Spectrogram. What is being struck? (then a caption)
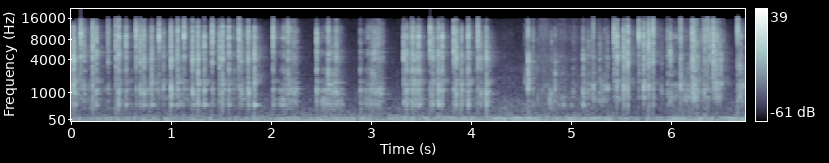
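Desktop stapler, plastic shell over metal. A beige desktop stapler with a hollow plastic shell over metal is tapped and scratched on its top and bottom with long nails. Rapid, crisp clicking taps and rasping scratches come in quick bursts with brief pauses, sounding bright and dry with almost no ring or low end.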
